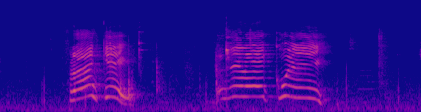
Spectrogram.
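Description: A woman calls out loudly in a high, drawn-out voice.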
